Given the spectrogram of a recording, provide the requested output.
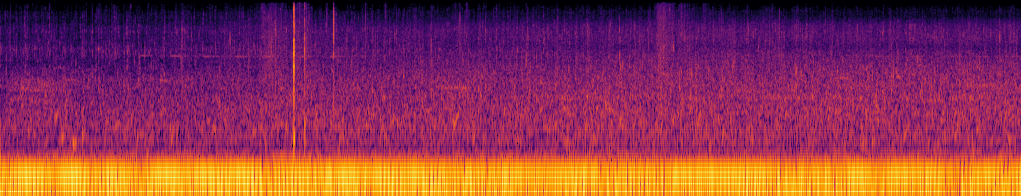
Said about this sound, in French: Tu vois qu'il mène à une petite cascade. Alors tu contournes le relief pour admirer la cascade d'en bas.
